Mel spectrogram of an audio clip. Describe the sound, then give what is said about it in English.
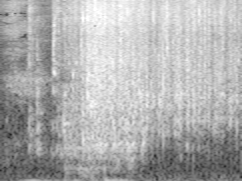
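Water trickles and splashes steadily, a continuous liquid pour that swells after a brief start and keeps running without pause. “Your dick's really full of water.”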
